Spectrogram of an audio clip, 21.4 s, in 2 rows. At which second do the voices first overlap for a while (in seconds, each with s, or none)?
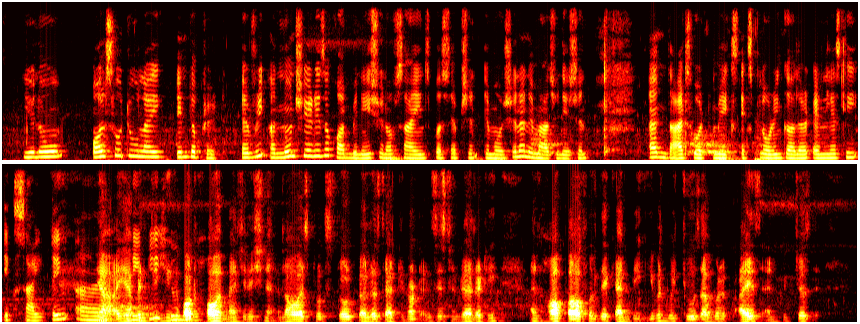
11.9 s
